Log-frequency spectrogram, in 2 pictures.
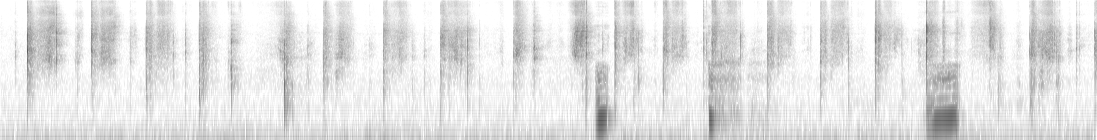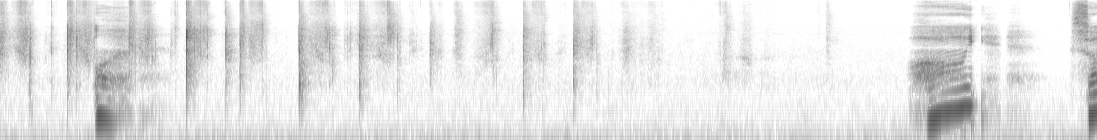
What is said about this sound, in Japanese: これくらいにしてっと。続けてカードを触ってみたり、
